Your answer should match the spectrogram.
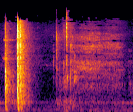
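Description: A few sharp plastic clicks and knocks from handling a lip gloss tube: two loud ones at the start, then two lighter ones about a second in.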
